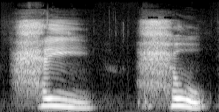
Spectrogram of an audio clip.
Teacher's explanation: Kedua bunyi 'ha' adalah huruf 'halqi' , yang artinya berasal dari tenggorokan. Keduanya berasal dari tenggorokan, tetapi titik artikulasinya berbeda.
